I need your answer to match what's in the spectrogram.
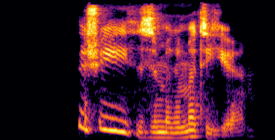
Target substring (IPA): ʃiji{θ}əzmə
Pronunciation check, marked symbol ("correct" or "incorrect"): correct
